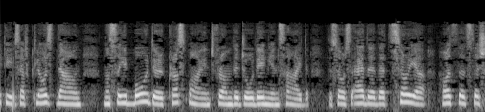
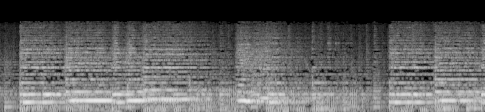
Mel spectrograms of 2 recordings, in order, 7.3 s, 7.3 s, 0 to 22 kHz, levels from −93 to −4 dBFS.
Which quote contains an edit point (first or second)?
second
